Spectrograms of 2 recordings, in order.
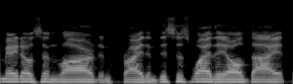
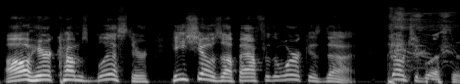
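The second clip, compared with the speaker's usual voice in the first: put-on Southern accent; 7 semitones higher, 5 dB louder than usual. Alabama coworker teasing the guy called Blister, Southern accent. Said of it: "the way they talked".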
